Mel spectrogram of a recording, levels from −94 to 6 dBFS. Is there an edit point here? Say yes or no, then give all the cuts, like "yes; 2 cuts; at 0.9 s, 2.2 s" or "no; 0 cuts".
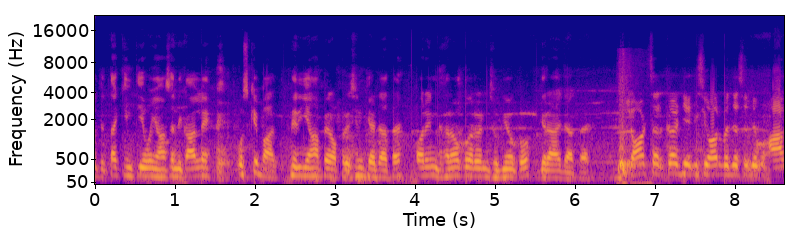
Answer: yes; 4 cuts; at 2.0 s, 3.9 s, 5.5 s, 6.7 s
